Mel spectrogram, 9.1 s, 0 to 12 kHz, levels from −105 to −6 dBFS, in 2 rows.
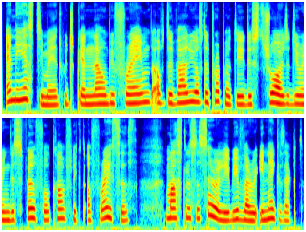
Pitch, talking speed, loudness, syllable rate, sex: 240 Hz, 165 wpm, -21 LUFS, 5.5 syllables/s, female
